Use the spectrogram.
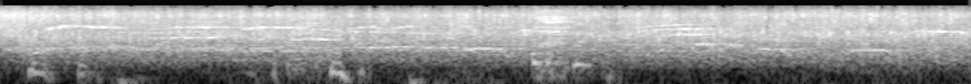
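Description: Steady, dense applause from an audience, many hands clapping at once in a continuous loud wash that holds level throughout, with a few brief voice-like calls mixed into the crowd noise.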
